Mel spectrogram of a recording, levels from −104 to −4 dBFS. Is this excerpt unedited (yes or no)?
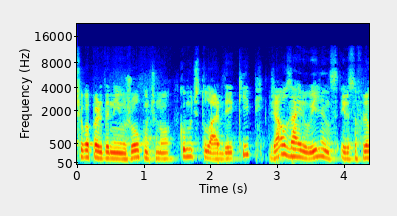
yes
